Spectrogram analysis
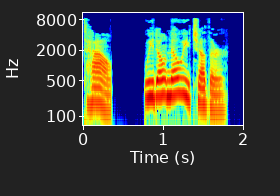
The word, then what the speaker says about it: Hao: His given name is pronounced Hao.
